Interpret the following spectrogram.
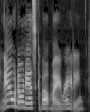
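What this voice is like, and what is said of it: Cartoon character voice. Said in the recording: “I don't know why my soul talks like a cartoon character”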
